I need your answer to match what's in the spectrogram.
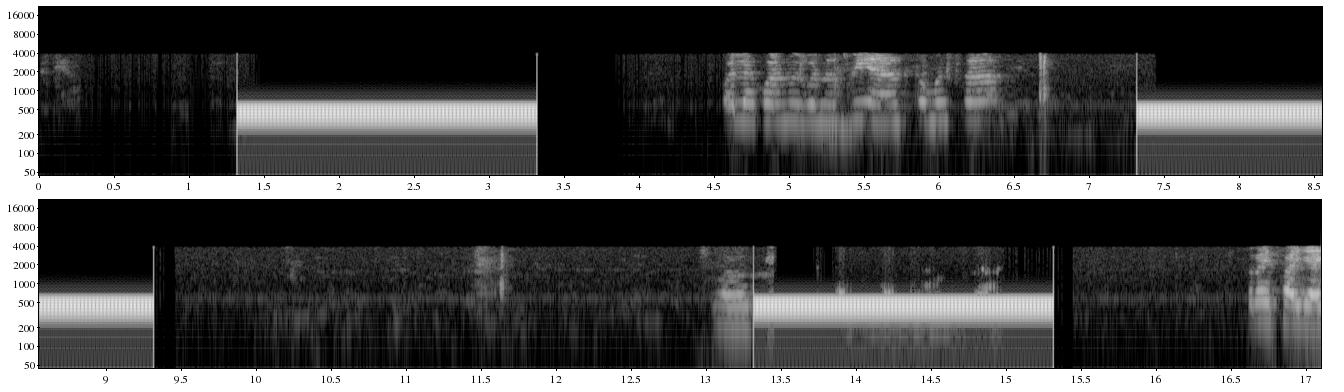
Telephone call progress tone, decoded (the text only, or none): ringback tone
